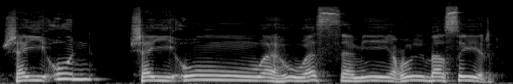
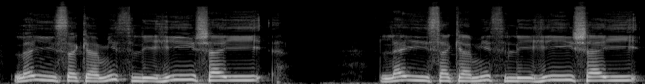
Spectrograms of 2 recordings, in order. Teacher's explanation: Je m'arrête avec un soukoun sur la hamza.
